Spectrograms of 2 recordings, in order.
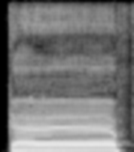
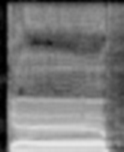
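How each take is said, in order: Both takes have the same delivery.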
